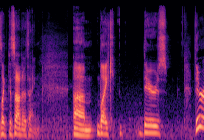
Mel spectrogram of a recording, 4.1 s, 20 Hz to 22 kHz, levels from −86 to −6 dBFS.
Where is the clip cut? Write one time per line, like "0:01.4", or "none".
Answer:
0:01.3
